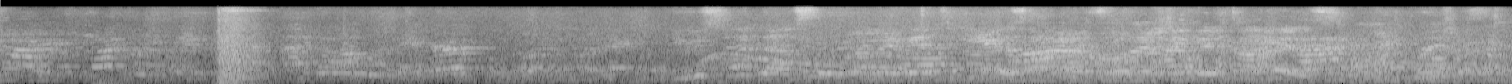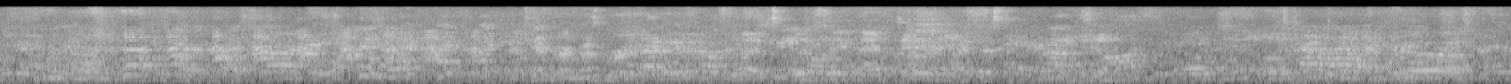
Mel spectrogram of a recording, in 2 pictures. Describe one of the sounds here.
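A drummer hits cymbals and drums.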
